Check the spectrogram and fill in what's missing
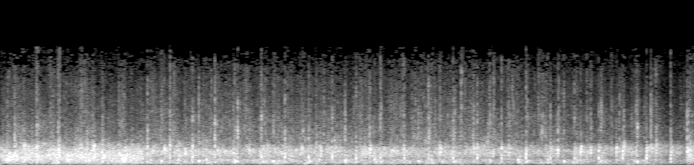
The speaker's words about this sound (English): But thank you so much for letting us share. Would you clap one time?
